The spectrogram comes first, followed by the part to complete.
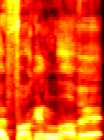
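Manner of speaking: deep-voiced man impression. Describing a video of a guy saying this line: deep male voice impression. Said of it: "this guy with a deep voice going".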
